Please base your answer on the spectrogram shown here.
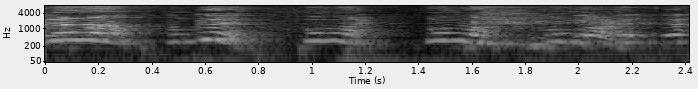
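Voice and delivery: high, loud giddy insistence; dizzy gnome begging to spin again. Acted. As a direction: beg for another go, laughing. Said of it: "she's like".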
